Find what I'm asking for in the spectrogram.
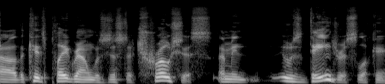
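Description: A man's plain, everyday voice at medium pitch, moderate pace and ordinary pitch variation, dry and close with no echo, on a very clean recording with a silent background. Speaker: podcast co-host and former DJ. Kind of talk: casual chat.

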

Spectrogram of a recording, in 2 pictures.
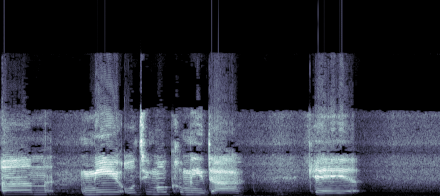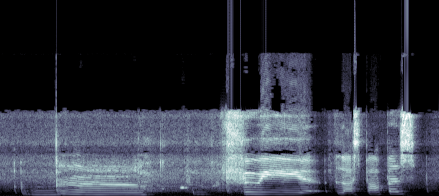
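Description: Very slow, monotone delivery with flat intonation, long and frequent pauses, and noticeable background noise. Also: woman, fairly high pitch for a woman. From Colorado mountains, US. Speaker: Spanish student. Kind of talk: language practice conversation. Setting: video call. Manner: halting, hesitant beginner speech.

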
